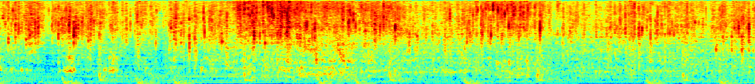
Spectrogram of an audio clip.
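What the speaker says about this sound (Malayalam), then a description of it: "ഞാൻ ജസ്റ്റ് മോട്ടറിൽ നിന്ന് വെള്ളമൊന്നും അടിച്ച് നമ്മളൊന്ന് ചെക്ക് ചെയ്യുവാണ്" Water from a motor pump sprays forcefully onto a body-mounted bike indicator, a steady loud gushing hiss with splashing and spattering throughout, no voices.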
